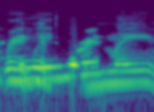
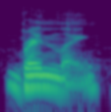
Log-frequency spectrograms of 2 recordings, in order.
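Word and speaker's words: Brinley: I think it's likey Bley Reese Bley Bley you got to say it like brenley it's a pretty name it's just it's just don't look right brenley brenley brenley brenley yeah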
